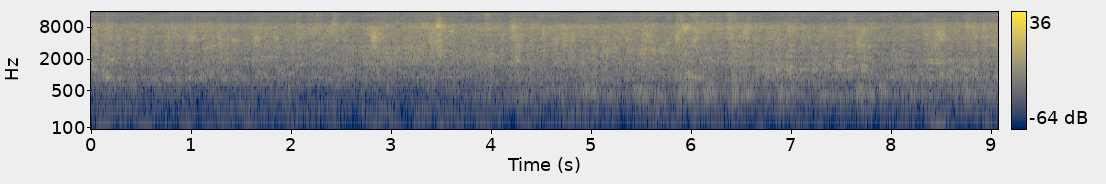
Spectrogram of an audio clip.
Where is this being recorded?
in a restroom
